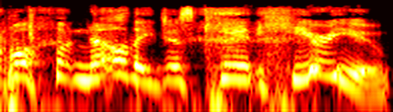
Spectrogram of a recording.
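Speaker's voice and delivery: high, slowed, emphatic explanation; exasperated explaining. Retold or imitated. Comic explaining deafness to comedian, high slow exasperation.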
